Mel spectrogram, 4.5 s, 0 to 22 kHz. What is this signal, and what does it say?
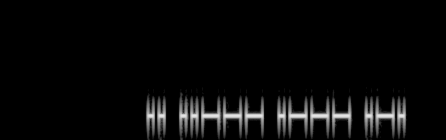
Morse code, heard as a keyed tone, about 22 wpm, 700 Hz. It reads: I2JR
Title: DXCC-100 Call Signs - 4 Characters - Repeated 2x - 22wpm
